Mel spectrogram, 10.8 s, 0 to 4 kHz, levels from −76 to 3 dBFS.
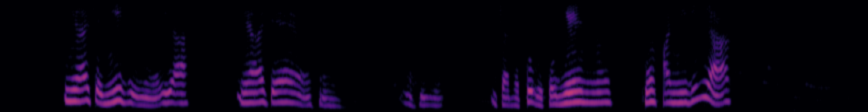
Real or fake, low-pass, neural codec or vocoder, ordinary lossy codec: fake; 3.6 kHz; codec, 16 kHz, 4 kbps, FreqCodec, smaller model; none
